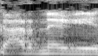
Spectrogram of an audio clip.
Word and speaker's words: Carnegie: El Instituto Aspen es financiado principalmente por fundaciones como la Corporación Carmejie, o como se pronuncia, es, me imagino que es carmesí en otro idioma, o sea, la moradita o algo así. – Es Carnegie, es un banquero de la vieja guardia.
